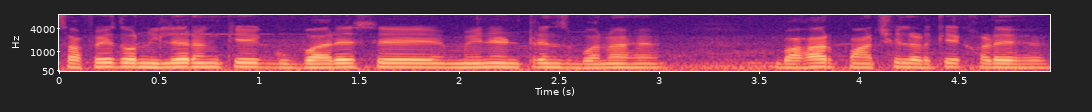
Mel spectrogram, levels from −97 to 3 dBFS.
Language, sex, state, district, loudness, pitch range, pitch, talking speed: Hindi, male, Chhattisgarh, Raipur, -15 LUFS, 160-175 Hz, 165 Hz, 205 wpm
